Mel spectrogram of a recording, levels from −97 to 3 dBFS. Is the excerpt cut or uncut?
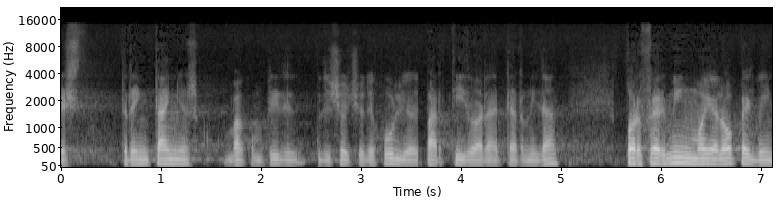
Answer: cut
